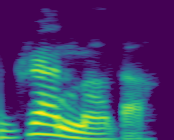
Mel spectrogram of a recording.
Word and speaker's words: grandmother: not pronounce letter d in this case the word grandmother the d is silent is grandmother grandmother yes very good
